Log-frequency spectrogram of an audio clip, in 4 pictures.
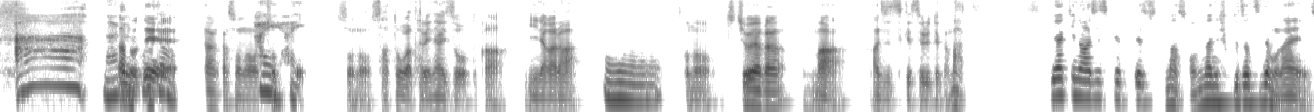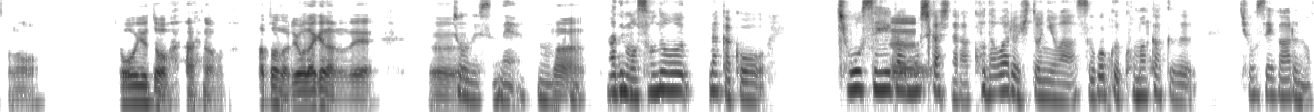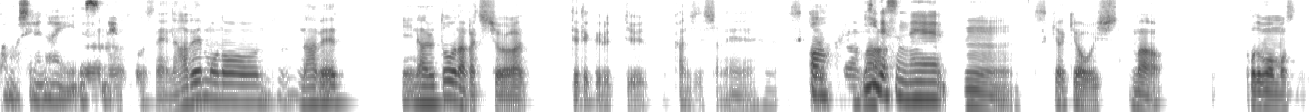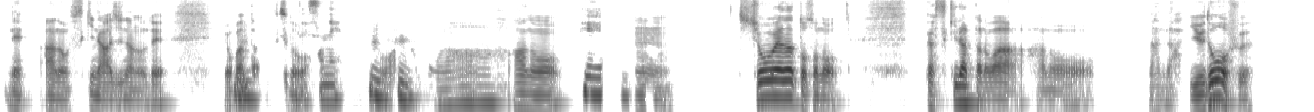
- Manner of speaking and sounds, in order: laughing while speaking: "あの"; tapping
- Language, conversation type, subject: Japanese, podcast, 子どもの頃の食卓で一番好きだった料理は何ですか？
